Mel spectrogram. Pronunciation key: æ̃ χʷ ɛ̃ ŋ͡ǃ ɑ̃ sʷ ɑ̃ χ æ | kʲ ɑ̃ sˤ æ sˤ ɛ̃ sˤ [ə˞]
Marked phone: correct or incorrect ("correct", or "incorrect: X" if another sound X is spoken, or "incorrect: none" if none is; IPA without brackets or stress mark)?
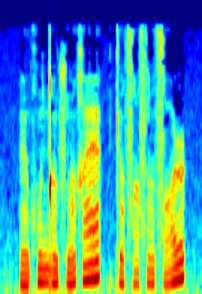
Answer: correct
